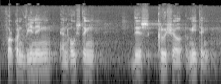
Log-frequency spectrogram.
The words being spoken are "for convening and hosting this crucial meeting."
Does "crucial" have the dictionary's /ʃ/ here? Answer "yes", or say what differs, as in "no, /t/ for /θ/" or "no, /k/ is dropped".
yes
